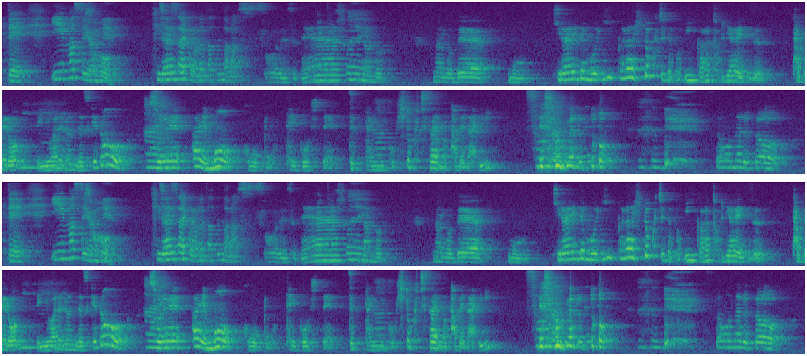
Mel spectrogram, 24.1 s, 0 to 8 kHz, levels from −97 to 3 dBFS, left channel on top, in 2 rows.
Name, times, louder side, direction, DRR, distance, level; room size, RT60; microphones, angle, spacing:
voice 1, 0.1-1.7 2.4-3.6 4.7-5.5 12.3-12.9 14.2-14.6 17.6-18.0 19.9-20.6 21.6-22.0, right 1 dB, 5° right, -2 dB, 1.4 m, -35 dB
voice 2, 1.2-1.6 2.3-3.4 3.9-5.7 6.5-7.2 7.6-7.9 8.3-11.4 11.9-12.3 12.6-13.9 14.3-19.4 20.0-21.1 22.0-22.5 22.8-23.7, right 1 dB, 55° right, 2 dB, 1.4 m, -28 dB
21.0 x 7.1 x 2.5 m, 0.69 s
head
